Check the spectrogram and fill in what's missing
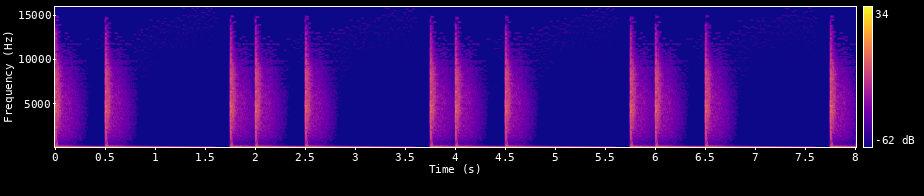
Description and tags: Stone Beat (120) Kick
Stone Beat (120) - Kick drum part isolated.
A common 120 bpm beat with a slow stoner feeling, but also a downtempo trip-hope texture.
svayam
